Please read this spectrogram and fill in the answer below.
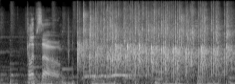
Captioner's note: soft whimsical music continues; group applauding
